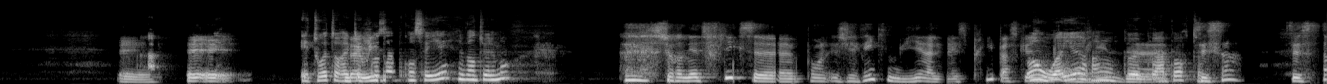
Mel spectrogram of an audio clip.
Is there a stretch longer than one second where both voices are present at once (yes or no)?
yes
